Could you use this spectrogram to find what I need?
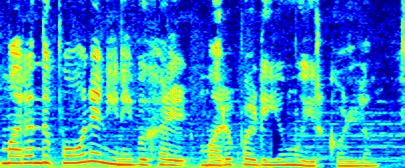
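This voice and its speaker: Music plays behind a woman's fairly high voice. Her intonation is lively. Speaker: radio jockey. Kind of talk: poetry reading.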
